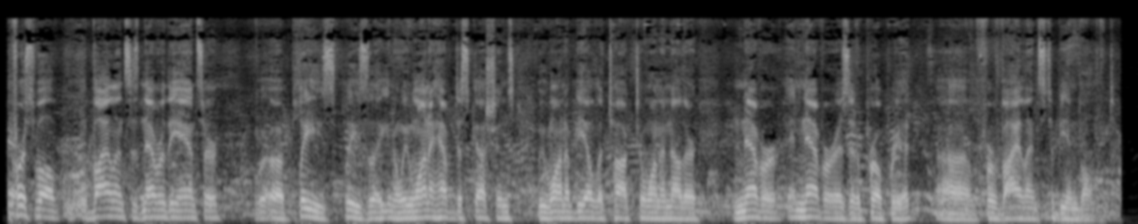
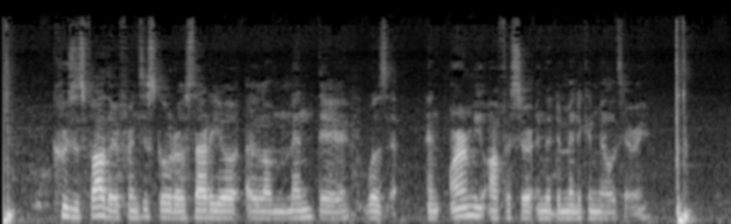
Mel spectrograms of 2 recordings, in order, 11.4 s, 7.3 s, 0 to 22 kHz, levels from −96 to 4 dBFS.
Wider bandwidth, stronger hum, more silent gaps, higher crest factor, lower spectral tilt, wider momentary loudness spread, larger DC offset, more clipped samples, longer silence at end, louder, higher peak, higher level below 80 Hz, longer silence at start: about the same, 16 kHz vs 16 kHz; neither; neither; second, 10 dB vs 18 dB; second, -4.5 dB/octave vs -7 dB/octave; second, 5 LU vs 13 LU; neither; neither; second, 0.15 s vs 0.35 s; second, -25 LUFS vs -20 LUFS; second, -14 dBFS vs -4 dBFS; second, -54 dBFS vs -30 dBFS; about the same, 0.05 s vs 0 s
